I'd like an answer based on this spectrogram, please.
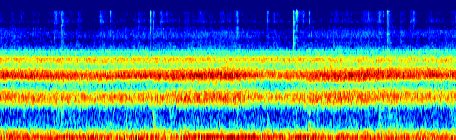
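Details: Thousands of frogs singing in rain form a dense, unbroken chorus of steady high trilling layers, over a low rumbling wash of rainfall with a few scattered sharp drip ticks.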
